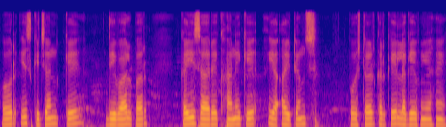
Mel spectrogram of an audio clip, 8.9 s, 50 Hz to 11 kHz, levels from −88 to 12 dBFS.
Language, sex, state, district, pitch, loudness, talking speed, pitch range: Hindi, male, Uttar Pradesh, Lucknow, 140 Hz, -16 LUFS, 115 wpm, 135-150 Hz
